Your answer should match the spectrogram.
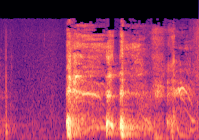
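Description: Dry coughing from a pastor whose throat has dried out while preaching: after a quiet start, a few rough, harsh cough bursts come close together, followed by raspy throat-clearing noise.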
